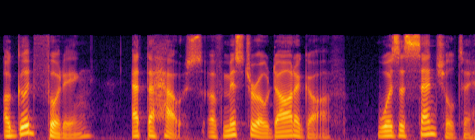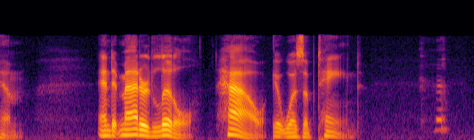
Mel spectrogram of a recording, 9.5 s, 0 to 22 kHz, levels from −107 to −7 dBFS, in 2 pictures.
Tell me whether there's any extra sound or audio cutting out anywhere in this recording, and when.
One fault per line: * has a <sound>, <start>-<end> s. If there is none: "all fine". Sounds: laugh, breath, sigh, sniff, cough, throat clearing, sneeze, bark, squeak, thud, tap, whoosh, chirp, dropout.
* has a laugh, 8.9-9.3 s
